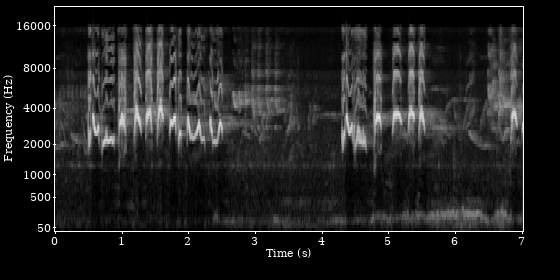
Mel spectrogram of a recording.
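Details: Provocative song of an Oriental magpie-robin to get other birds singing: a rapid, loud string of looping whistled notes, then a pause with low rumbling, then another bright whistled burst.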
